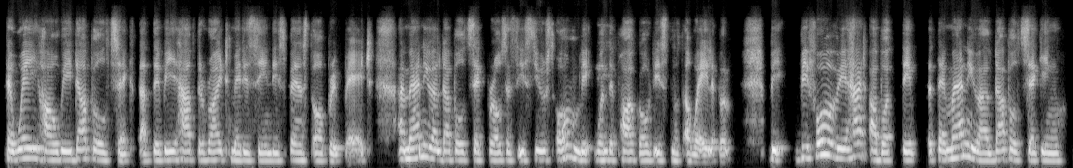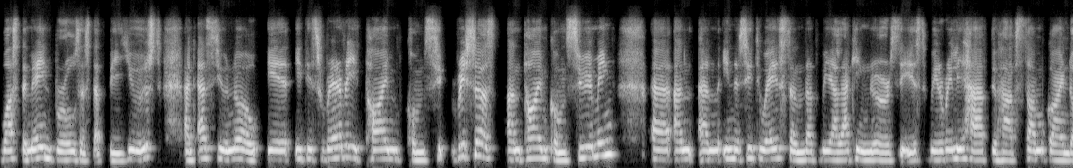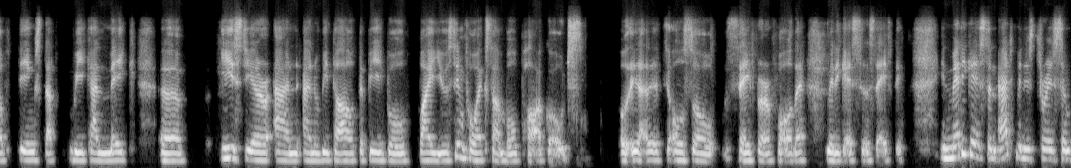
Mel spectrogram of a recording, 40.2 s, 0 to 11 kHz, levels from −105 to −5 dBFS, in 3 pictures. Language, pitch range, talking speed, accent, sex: English, 160-190 Hz, 155 wpm, Finnish, female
